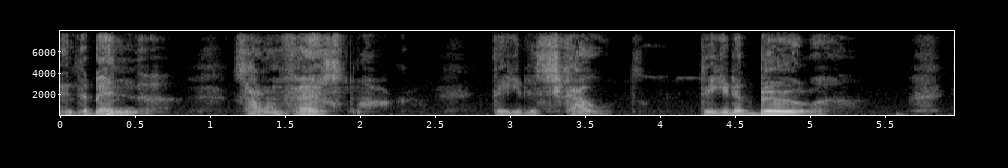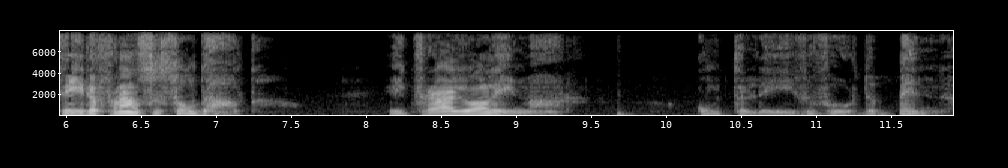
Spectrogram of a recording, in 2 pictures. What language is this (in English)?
Dutch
